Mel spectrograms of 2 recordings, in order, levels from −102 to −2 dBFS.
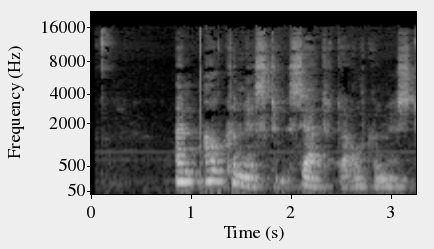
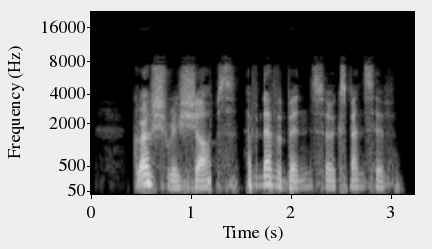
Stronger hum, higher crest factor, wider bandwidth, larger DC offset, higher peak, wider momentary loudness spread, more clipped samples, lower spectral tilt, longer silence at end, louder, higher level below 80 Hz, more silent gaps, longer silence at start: neither; about the same, 22 dB vs 22 dB; first, 16.5 kHz vs 8.4 kHz; neither; second, -12 dBFS vs -8 dBFS; second, 10 LU vs 14 LU; neither; about the same, -4 dB/octave vs -5 dB/octave; second, 0 s vs 0.15 s; second, -33 LUFS vs -29 LUFS; second, -68 dBFS vs -58 dBFS; neither; second, 0.1 s vs 0.4 s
